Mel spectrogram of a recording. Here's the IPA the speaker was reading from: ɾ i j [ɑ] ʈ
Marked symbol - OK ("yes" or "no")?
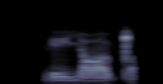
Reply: yes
